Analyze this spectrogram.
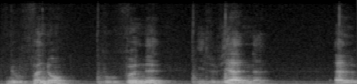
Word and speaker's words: viennent: Je viens, tu viens, il vient, nous venons, vous venez, ils viennent, elles viennent. Notice the ENT are not pronounced. They never are in the third person plural.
